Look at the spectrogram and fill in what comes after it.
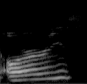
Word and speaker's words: orreries: Am I even saying it correctly? Orreries? – Orreries. That's a real word.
